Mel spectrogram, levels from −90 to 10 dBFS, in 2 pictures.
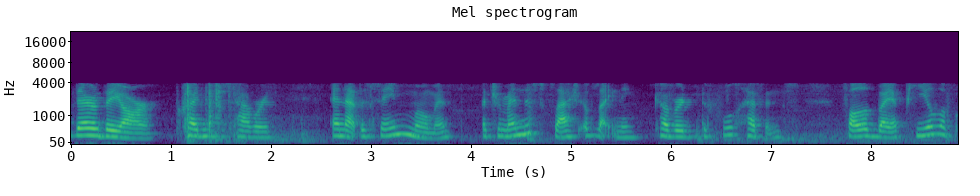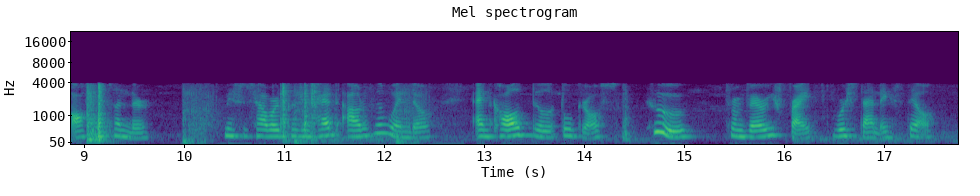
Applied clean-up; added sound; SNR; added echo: none; Gunshot, gunfire + Drawer open or close; 13 dB; none.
